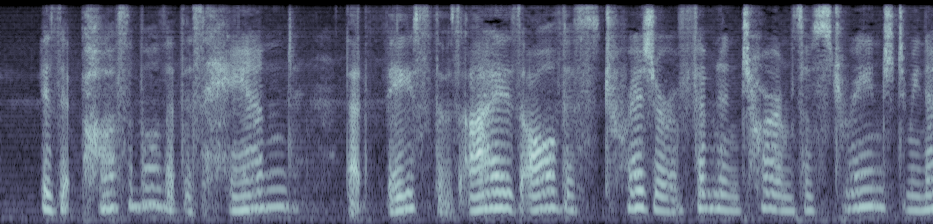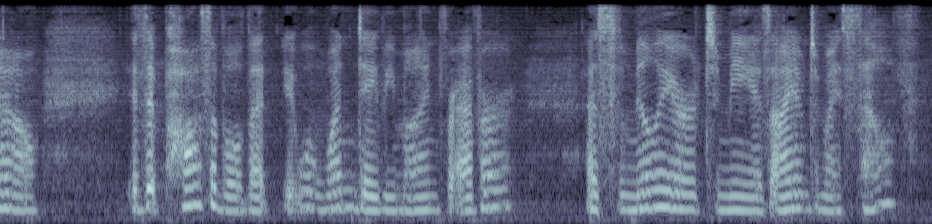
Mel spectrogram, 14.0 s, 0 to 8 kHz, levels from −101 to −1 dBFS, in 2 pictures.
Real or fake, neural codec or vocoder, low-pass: fake; vocoder, 24 kHz, 100 mel bands, Vocos; 7.2 kHz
